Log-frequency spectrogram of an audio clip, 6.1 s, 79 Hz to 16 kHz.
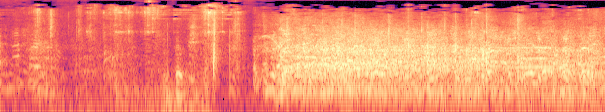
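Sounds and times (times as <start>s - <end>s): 
loud continuous metallic rattling rustle: 0.3s - 2.5s
Mercedes car keys jingling as they are handed over: 0.4s - 2.5s
laughter: 1.8s - 6.0s.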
